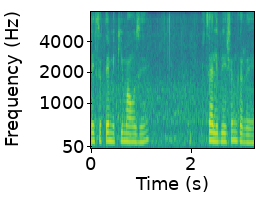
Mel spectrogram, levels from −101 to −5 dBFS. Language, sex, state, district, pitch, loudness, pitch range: Hindi, female, Punjab, Pathankot, 175 Hz, -19 LUFS, 170-185 Hz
